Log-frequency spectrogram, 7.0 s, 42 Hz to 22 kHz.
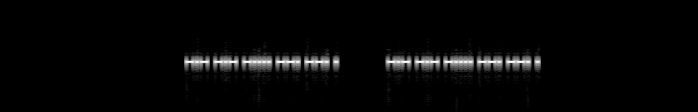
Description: Morse code, heard as a keyed tone, about 48 wpm, 700 Hz. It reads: KK6GGE KK6GGE
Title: USA Call Signs - 6 Characters - Repeated 2x - 50wpm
